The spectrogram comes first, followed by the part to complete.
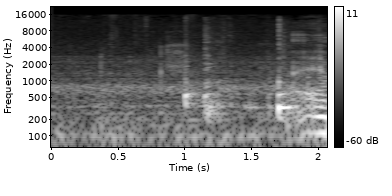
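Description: A few faint clinks of steel bolts and nuts being gathered by hand from a plastic box, over a low background hum.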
